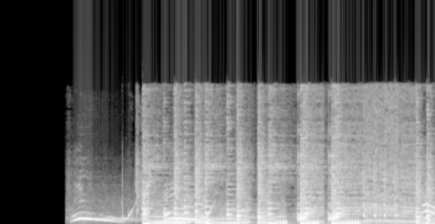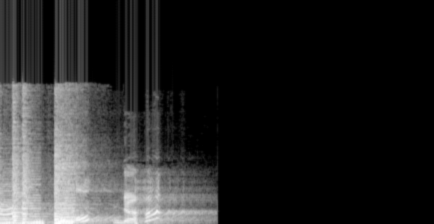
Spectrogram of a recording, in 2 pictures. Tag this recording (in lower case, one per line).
music
speech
